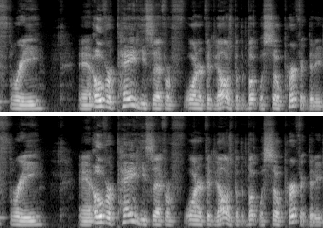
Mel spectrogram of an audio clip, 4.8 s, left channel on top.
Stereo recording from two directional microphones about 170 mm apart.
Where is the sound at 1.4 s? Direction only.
25° left (ahead or behind).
